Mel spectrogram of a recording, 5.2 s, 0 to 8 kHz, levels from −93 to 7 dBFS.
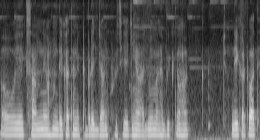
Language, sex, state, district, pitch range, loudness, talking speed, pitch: Chhattisgarhi, male, Chhattisgarh, Rajnandgaon, 120-130 Hz, -17 LUFS, 230 wpm, 125 Hz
